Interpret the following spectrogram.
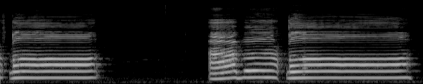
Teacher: قوف کے اوپر کھڑی زبر آنے کی وجہ سے قوف کو ایک الف کے برابر لمبا کرنا ہے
